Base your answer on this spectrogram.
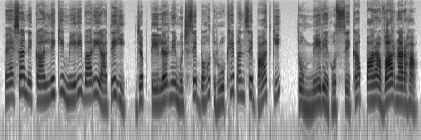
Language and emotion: Hindi, angry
